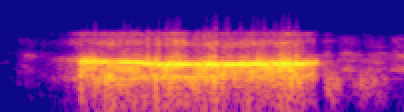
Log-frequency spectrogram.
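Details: Snoring: one loud, buzzy, vibrating noise lasting nearly two seconds.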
